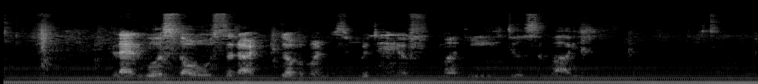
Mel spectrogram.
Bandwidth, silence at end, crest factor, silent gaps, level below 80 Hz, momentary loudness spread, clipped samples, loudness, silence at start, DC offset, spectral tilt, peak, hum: 12 kHz; 0 s; 26 dB; none; -48 dBFS; 22 LU; under 0.1%; -29 LUFS; 0.05 s; under 0.1%; -1 dB/octave; -8 dBFS; 50 Hz at -45 dBFS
